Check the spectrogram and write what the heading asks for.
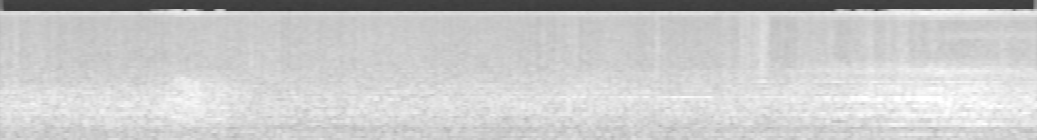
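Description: Car driving on a city highway: steady engine and road noise heard from inside the cabin, swelling briefly about a second in as it passes a truck, and a little louder near the end.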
